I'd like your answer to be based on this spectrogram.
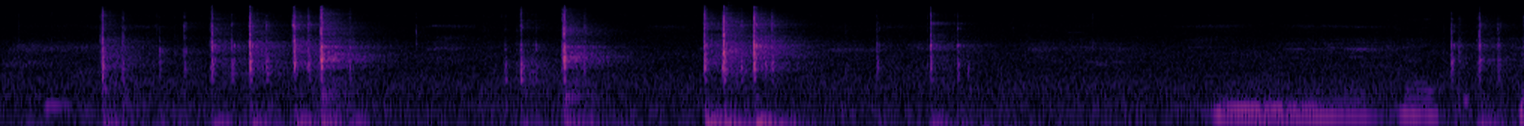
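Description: Python code typed on a computer keyboard, quick clusters of crisp key clicks with short pauses between bursts, close and alone.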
